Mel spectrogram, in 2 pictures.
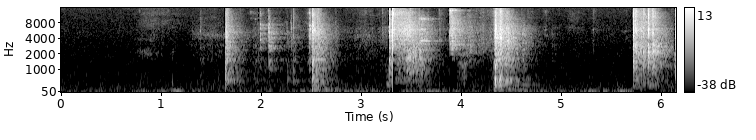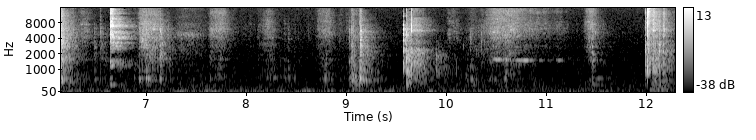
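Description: A modem's aluminium case being handled and taken apart: irregular metallic clatter, clicks and short scraping strokes as the lid slides off and the circuit board comes out.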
